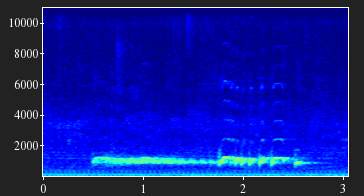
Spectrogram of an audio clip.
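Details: Perkutut (zebra dove) song, style nggandem gedhe garing: one long smooth level coo that runs into a fluttering, warbled cluster and ends with a short clipped note, over faint constant low background hum.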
